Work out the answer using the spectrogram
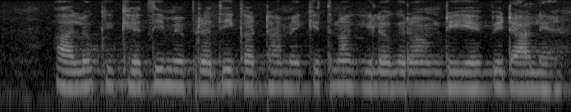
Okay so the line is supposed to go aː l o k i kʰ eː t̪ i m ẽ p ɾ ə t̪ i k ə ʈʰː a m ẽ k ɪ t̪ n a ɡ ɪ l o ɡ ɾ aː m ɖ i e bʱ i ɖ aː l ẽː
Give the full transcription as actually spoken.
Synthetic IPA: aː l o k i kʰ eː t̪ i m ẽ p ɾ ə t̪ i k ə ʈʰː a m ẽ k ɪ t̪ n a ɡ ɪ l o ɡ ɾ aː m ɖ i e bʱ i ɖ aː l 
